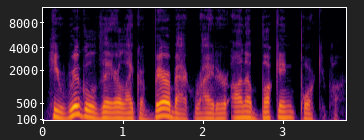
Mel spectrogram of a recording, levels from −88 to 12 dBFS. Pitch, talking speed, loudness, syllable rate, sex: 125 Hz, 175 wpm, -18 LUFS, 5.7 syllables/s, male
